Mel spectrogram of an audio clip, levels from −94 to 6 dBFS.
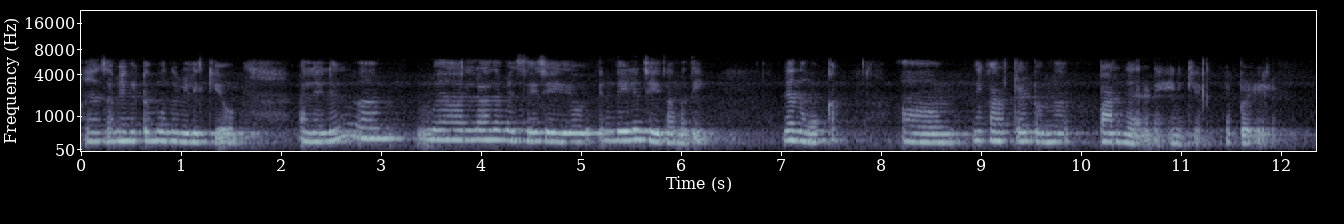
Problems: low volume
